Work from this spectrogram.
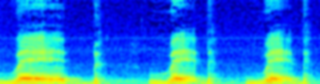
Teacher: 우 소리 났어요. 에 소리 났어요. 버 소리 났어요. 소리 세 개가 다 각각 들리죠. 한 번에 웹 하고 한 박자에 내지 않았어요.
